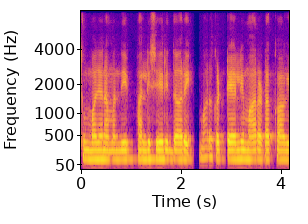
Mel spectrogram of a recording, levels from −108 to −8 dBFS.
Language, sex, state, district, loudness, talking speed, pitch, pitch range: Kannada, male, Karnataka, Bangalore, -16 LUFS, 100 wpm, 120 Hz, 120-125 Hz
